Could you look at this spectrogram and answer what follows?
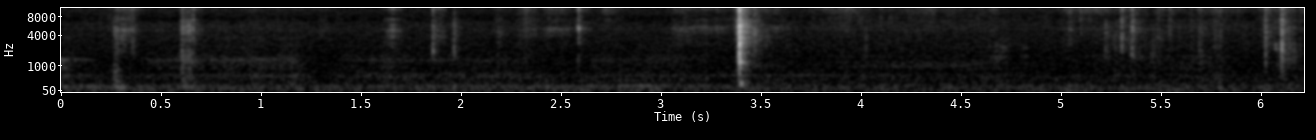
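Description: Pruning cut through a large dawn redwood taproot during repotting: a single sharp snap stands out over quiet background, with a few faint clicks and rustles around it.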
